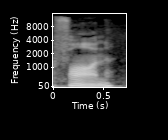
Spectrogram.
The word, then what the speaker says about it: FON: It's F-O-N is the router, FON. I think it's a Spanish company. That's why it's pronounced FON, F-O-N.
